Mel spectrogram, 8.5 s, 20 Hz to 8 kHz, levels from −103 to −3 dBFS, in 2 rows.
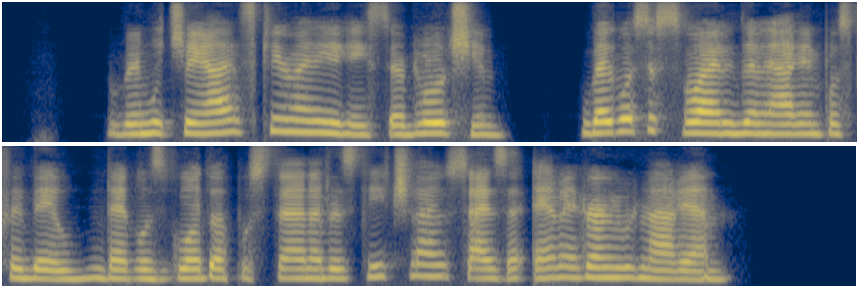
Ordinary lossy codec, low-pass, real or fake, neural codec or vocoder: none; none; fake; codec, 16 kHz, 0.5 kbps, FreqCodec, larger model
